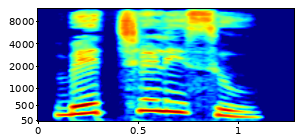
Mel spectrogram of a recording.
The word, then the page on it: ಬೆಚ್ಚಳಿಸು: beccaḷisu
